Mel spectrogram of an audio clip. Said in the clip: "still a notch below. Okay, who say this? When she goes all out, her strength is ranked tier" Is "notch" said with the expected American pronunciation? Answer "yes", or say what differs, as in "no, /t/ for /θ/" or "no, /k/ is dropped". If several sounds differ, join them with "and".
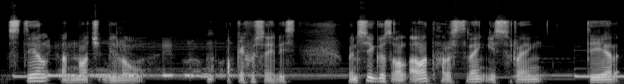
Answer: yes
